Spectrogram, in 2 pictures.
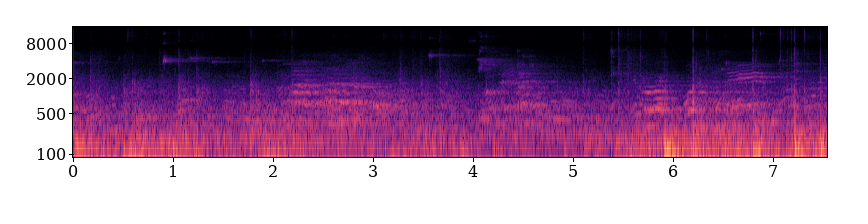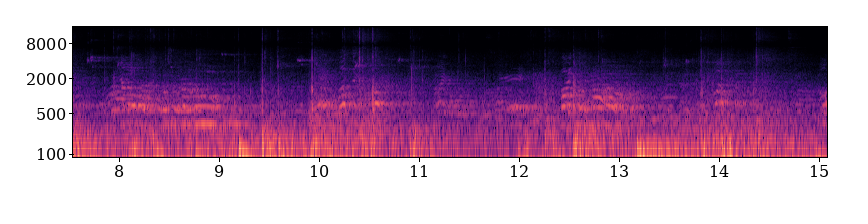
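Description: Floorball game sounds: players' voices calling across the court, with sharp clacks of sticks and the plastic ball and thuds of footsteps on the wooden floor, echoing in a large sports hall.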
